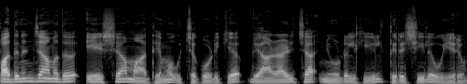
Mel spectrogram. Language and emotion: Malayalam, neutral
